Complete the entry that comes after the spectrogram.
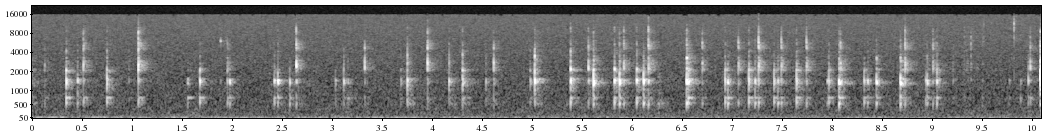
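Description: A red lacquered wooden octagonal tray, medium size, hollow and empty, is held in the hands and tapped by fingertips and metal rings on its sides and underside. Dozens of quick, dry, clicky taps come in irregular bursts, some with a brief hollow ring, over a quiet low hum.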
